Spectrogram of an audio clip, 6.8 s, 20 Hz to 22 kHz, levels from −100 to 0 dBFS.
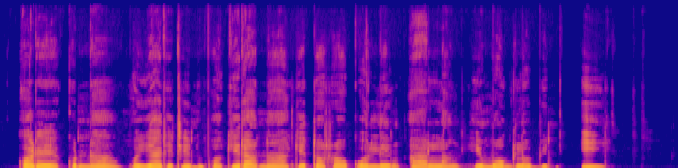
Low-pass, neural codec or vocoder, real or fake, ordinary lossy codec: none; none; real; none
